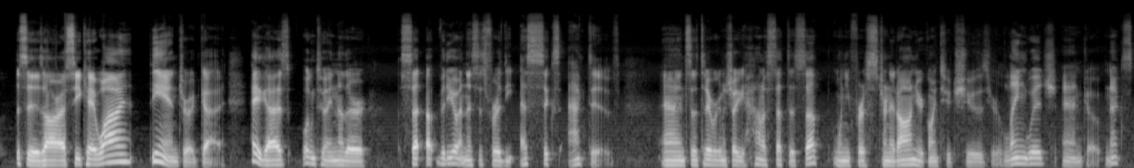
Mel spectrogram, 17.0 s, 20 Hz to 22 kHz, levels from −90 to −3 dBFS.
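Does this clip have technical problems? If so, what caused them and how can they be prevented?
Yes. From about 4.89 s to the end there's a DECT cordless phone buzz: a thin, steady 100 Hz buzz with lots of harmonics, sitting roughly 40 dB under the sound. A nearby DECT handset or base fires a radio burst every 10 ms and the audio circuitry rectifies it. Keep DECT gear well away from the recording chain.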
